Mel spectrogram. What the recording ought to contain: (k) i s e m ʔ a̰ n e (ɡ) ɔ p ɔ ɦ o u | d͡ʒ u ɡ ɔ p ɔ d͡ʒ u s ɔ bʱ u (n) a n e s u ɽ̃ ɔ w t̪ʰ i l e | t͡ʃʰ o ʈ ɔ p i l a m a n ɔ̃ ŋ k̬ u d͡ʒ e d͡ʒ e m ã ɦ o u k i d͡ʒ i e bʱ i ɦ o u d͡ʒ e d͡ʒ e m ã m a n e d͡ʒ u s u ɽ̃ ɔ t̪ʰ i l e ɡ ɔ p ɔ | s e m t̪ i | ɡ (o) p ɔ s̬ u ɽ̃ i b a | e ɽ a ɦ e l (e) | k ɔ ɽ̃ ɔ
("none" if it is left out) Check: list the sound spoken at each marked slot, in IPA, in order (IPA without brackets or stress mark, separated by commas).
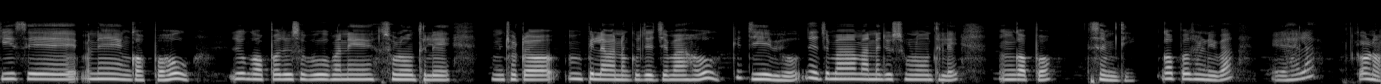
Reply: k, ɡ, m, ɔ, a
